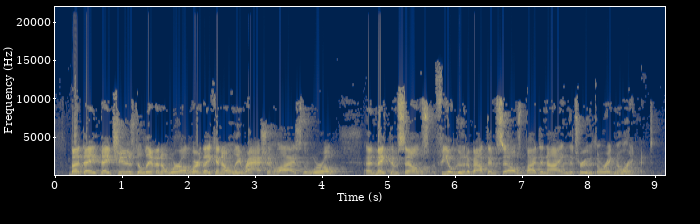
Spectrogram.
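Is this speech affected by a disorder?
No.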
